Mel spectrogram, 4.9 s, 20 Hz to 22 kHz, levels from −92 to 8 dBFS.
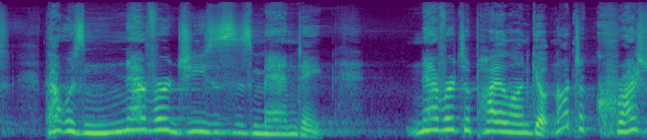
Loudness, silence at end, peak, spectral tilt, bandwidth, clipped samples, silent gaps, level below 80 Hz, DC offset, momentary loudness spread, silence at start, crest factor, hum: -18 LUFS; 0 s; -2 dBFS; -3 dB/octave; over 20 kHz; under 0.1%; none; -78 dBFS; under 0.1%; 8 LU; 0 s; 18 dB; none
